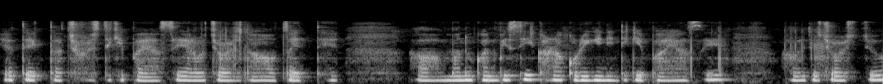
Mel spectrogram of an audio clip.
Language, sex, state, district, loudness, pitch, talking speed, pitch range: Nagamese, female, Nagaland, Dimapur, -17 LUFS, 195 Hz, 130 wpm, 185-205 Hz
